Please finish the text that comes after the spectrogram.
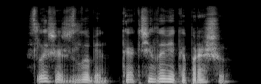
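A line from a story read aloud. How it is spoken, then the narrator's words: Hissing whisper. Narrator (Russian): Свистяще прошептал он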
